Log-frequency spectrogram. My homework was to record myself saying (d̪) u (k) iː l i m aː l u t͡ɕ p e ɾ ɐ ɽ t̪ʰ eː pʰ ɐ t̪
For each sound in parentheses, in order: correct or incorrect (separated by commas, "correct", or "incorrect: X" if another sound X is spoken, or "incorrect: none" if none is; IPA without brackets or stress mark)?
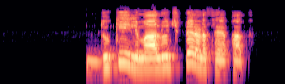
correct, correct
